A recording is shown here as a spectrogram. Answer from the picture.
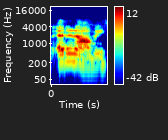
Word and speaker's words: edamame: Well, you did say it right the first time, edamame.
